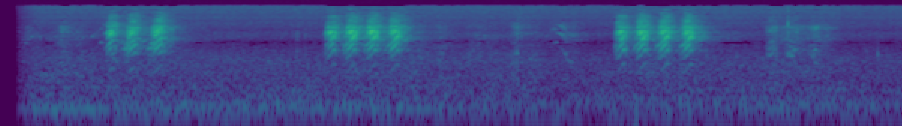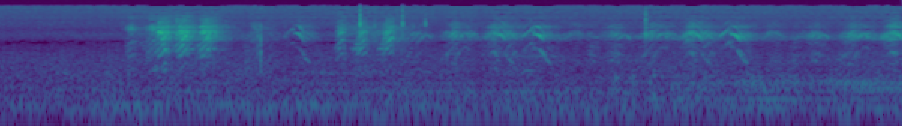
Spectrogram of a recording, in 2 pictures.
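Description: Birds calling back and forth with harsh, buzzer-like calls, each a rapid run of four or five notes, repeated about every two seconds. From about nine seconds in, quick, thin downslurred chirps take over.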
